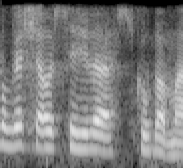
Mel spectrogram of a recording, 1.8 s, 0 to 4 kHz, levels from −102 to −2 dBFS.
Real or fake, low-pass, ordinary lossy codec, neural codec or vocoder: fake; 3.6 kHz; AAC, 24 kbps; codec, 16 kHz in and 24 kHz out, 0.6 kbps, FocalCodec, streaming, 2048 codes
